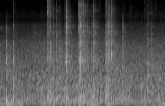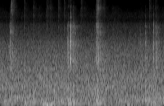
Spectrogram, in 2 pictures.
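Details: Ceiling fan running with sharp uneven ticks about two a second over a soft whir; worn bearing ticking.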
